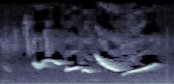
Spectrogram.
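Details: Green-winged saltator, boi song style: a loud whistled phrase of several slurred notes, a level whistle, two shorter lower ones, a bright descending slur and a long rising whistle at the end.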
